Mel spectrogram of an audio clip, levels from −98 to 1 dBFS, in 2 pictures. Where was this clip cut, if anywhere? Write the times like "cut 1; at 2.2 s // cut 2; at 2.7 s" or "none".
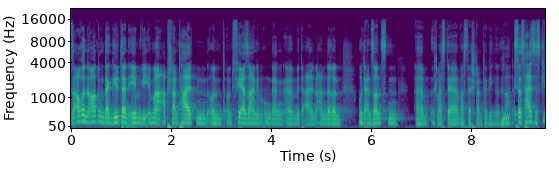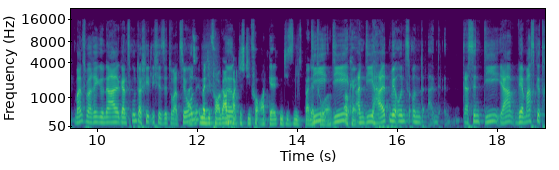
cut 1; at 7.3 s // cut 2; at 8.9 s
